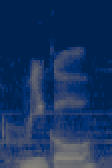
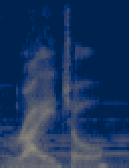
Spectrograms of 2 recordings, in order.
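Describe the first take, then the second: First: The name does not rhyme with Nigel. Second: The name rhymes with Nigel. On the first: The speaker calls it wrong. "Am I saying it wrong?" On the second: The speaker calls it right. "So it's like Nigel but R"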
